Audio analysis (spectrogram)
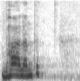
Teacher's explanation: हिंदी की स्पर्श घोष, महाप्राण, ओष्ठ व्यंजन ध्वनि है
